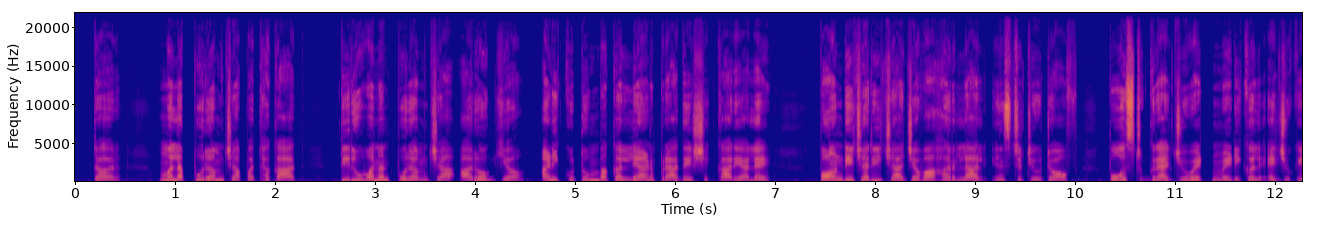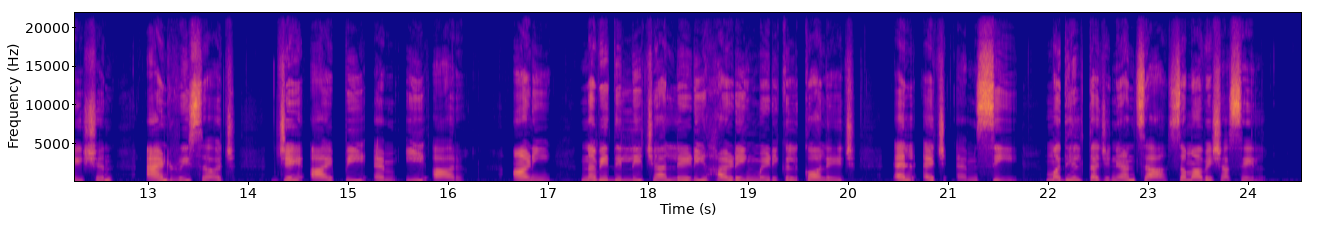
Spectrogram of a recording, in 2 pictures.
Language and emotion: Marathi, neutral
